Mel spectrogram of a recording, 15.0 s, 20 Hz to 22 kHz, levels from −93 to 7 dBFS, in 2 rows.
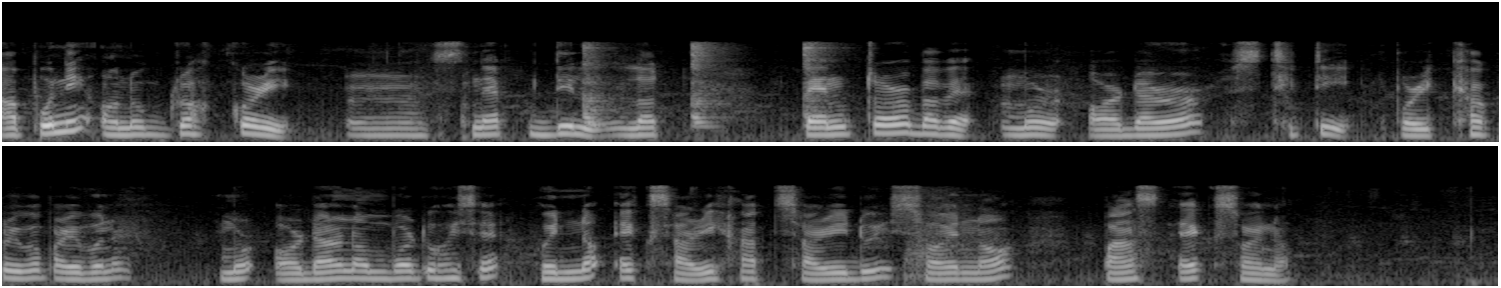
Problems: constant background noise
